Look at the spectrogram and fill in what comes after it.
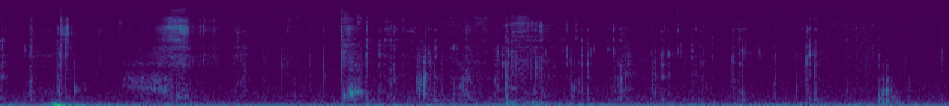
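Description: Close-up chewing and biting of food: soft wet mouth clicks and a few brief crunches. A soft low knock comes about half a second in.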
